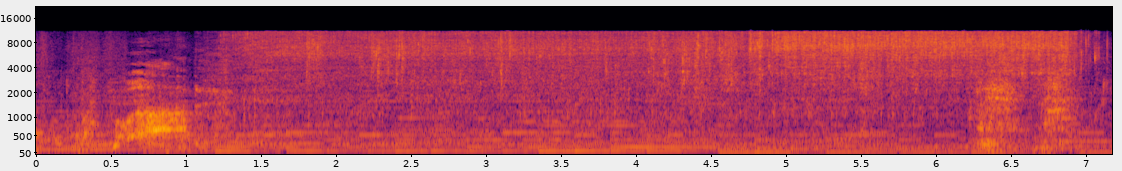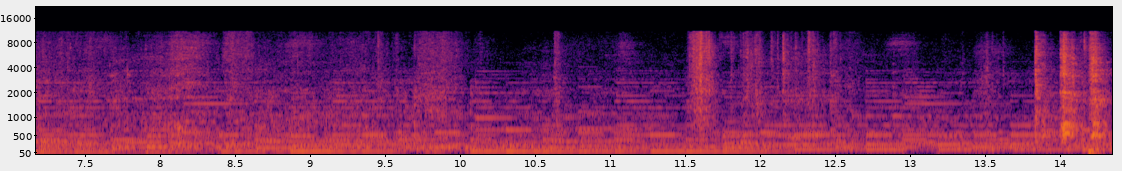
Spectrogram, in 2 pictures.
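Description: Kitchen tap running into the sink for about six seconds to soak a tea towel, then turned off about seven seconds in.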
